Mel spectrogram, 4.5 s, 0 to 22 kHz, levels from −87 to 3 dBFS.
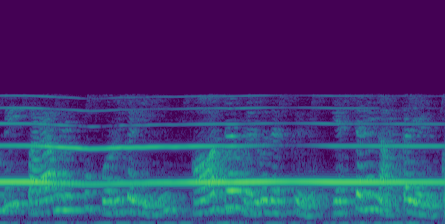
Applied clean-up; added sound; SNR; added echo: none; Wind instrument, woodwind instrument; -4 dB; reverberation time 0.7 s.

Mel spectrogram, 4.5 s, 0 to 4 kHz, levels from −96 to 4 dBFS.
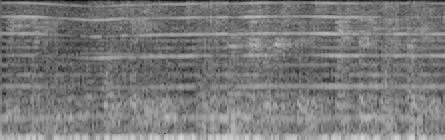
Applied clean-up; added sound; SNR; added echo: neural separator model SepFormer WHAMR!.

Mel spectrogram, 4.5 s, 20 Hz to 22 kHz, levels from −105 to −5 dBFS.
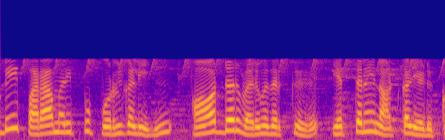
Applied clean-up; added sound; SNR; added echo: none; none; none; none.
